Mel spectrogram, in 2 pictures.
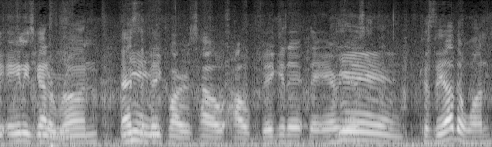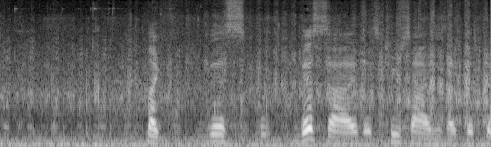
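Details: Evening park chat among male dogs including a Staffordshire Bull Terrier: a rapid string of short, wavering whines and drawn-out yowls, some bending up then down, thinning later into sparser brief calls over faint background noise.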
